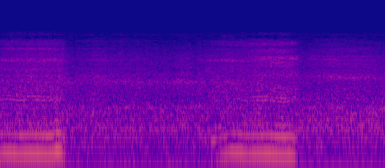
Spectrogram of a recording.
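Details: Sleeping baby snoring: low, buzzing snores on each breath, about three seconds apart, against a steady background hum.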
